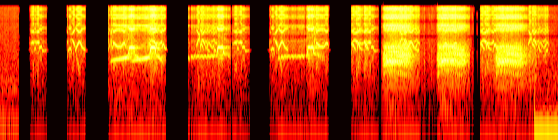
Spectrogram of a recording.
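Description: Bird calls in a run of about a dozen short calls with dead silence between them. Clear whistled notes that jump up and down in pitch give way to harsher squawks in the last two seconds.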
